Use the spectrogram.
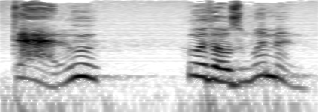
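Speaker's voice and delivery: hint of a child's voice; little boy's voice. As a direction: ask like a curious young son. Little boy asks his dad.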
